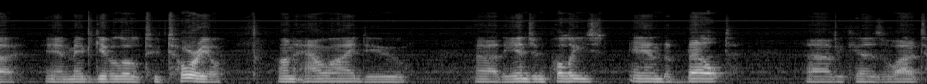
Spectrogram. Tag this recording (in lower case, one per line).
speech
